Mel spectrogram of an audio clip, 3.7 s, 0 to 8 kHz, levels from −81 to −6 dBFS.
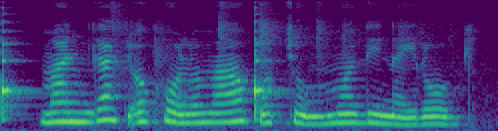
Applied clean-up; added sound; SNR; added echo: none; Bowed string instrument; 9 dB; none.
